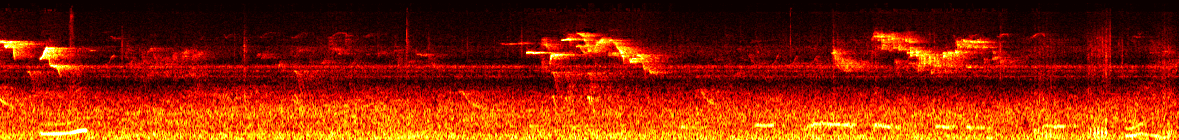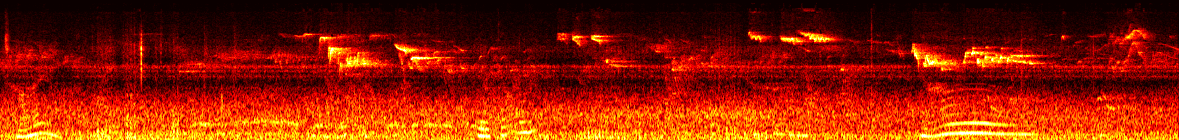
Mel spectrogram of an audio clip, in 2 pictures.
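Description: Wild birds at a feeder set on a cut-down tree chirp and tweet in short, scattered bursts over a steady low background hum, with soft cooing calls mixed in, moderately near and fairly faint.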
